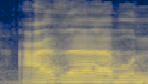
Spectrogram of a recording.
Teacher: عذاب، ذا الف مدہ، اور ذال کو نرم ادا کرنا ہے، عین کو واضح نکالنا ہے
